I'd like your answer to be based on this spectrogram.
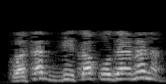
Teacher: شيلوا الهمزة وحطوا الفتحة على التاء · Term: النقل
